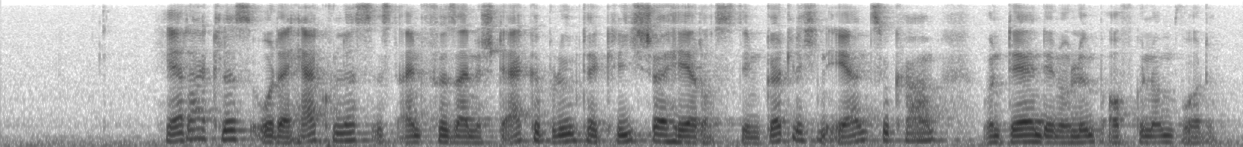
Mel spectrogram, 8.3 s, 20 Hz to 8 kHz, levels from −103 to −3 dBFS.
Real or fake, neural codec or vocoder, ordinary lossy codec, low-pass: real; none; none; 7.2 kHz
